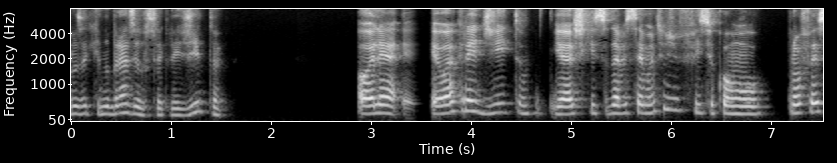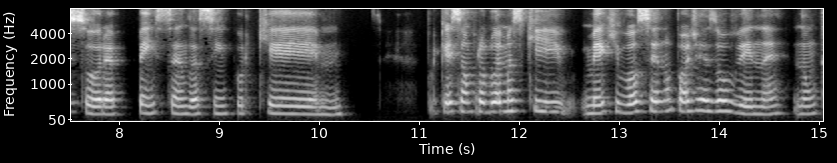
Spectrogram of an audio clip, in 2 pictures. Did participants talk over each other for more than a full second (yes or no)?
no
